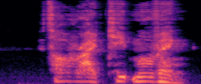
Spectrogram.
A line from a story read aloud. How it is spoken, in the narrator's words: Rachel whispered back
